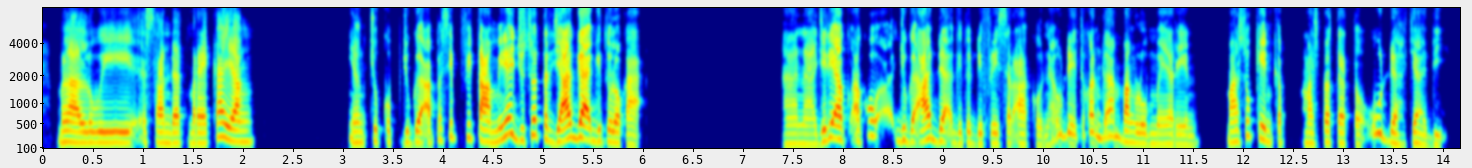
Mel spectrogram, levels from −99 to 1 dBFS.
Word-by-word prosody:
melalui, 175 -1 +1
eee, - - -9
standar 170 -1 -1
mereka 170 +10 0
yang 190 -4 +3 1.0
yang 175 - -5
cukup 185 0 -9
juga 180 +1 +1
apa 205 - -2
sih 240 +4 -7
vitaminnya 235 - +4
justru 255 +7 -2
terjaga 235 +3 +8
gitu 195 0 -5
loh, 175 - +2
Kak. 150 -2 -3 1.4
Nah 155 +1 -7
nah, 150 -1 -5
jadi 220 +8 +5
ak - - -7
aku 280 - -2 0.2
juga 200 +1 -1
ada 200 -3 +3
gitu, 165 0 -9
di 160 -1 -8
freezer 160 0 -6
aku. 155 -2 -5
Nah 140 +1 -11
udah - - -4
itu - - -16
kan, 175 - 0
gampang 245 -9 -1
lumerin. 155 -2 -6 0.3
Masukin 210 +2 -2
ke 175 - -5 0.2
mashed 165 -1 -5
potato. 165 -4 -4
Udah 195 - -3
jadi. 150 -4 -6
175 Hz, 165 wpm, -25 LUFS, 165-200 Hz, 1.4 s, terjaga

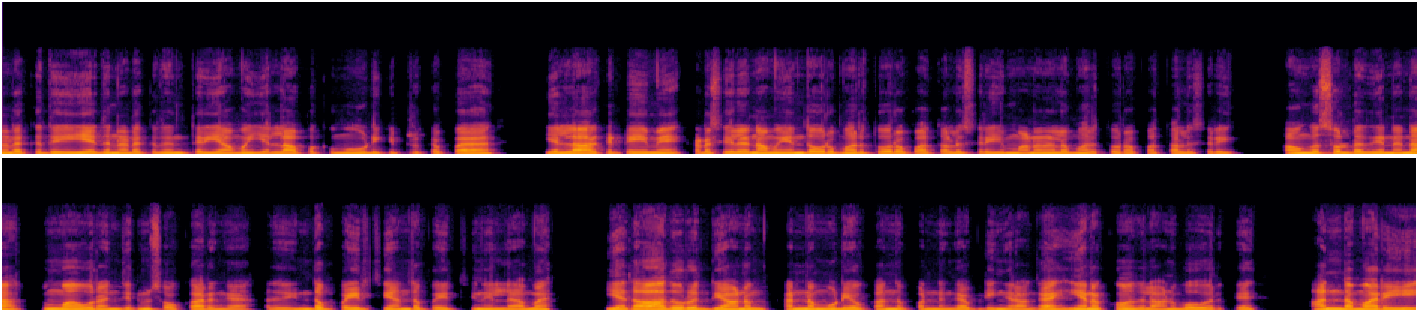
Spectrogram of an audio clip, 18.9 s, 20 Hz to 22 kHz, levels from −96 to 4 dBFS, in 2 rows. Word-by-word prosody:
நடக்குது, 125 -1 -1 0.2
ஏது 125 -1 0
நடக்குதுன்னு, 120 +1 -2
தெரியாம 115 +2 0
எல்லா 120 +3 +2
பக்கமும் 120 0 -5
ஓடிக்கிட்டு 110 -2 -5
இருக்கறப்ப 115 +6 -8 0.7
எல்லார்கிட்டயுமே 165 +3 +2 0.2
கடைசில 145 +2 -1
நாம 125 -1 +2
எந்த 120 +2 +1
ஒரு 120 - 0
மருத்துவர 120 0 0
பார்த்தாலும் 115 0 -3
சரி, 115 -1 -3 0.2
மனநல 120 +2 +1
மருத்துவர 110 0 -3
பார்த்தாலும் 110 -1 -6
சரி, 110 +1 -4 0.4
அவங்க 115 0 +3
சொல்றது 130 +1 0
என்னன்னா, 115 +9 +3 0.2
சும்மா 145 +3 +4
ஒரு 115 - +1
5 110 0 -1
நிமிஷம் 115 -1 -1
உக்காருங்க, 110 -3 -1 0.2
அது 105 0 -6
இந்த 110 +3 +2
பயிற்சி, 120 +1 0
அந்த 115 +1 +1
பயிற்சினு 115 0 -2
இல்லாம 110 +10 0 0.5
ஏதாவது 160 +10 +6
ஒரு 145 - +4
தியானம் 120 +5 +3 0.2
கண்ண 125 +2 +3
மூடி 120 -1 +1
உக்கார்ந்து 115 0 -1
பண்ணுங்க 105 +1 -2
அப்டிங்கறாங்க. 105 +2 -3 0.3
எனக்கும் 145 +3 +2
அதுல 110 -3 -1
அனுபவம் 110 -1 0
இருக்கு 95 - -6 0.5
அந்த 170 +8 +5
மாரி 165 -7 +4
120 Hz, 155 wpm, -25 LUFS, 110-125 Hz, 0.7 s, ஏதாவது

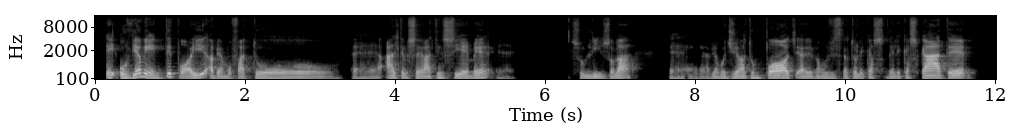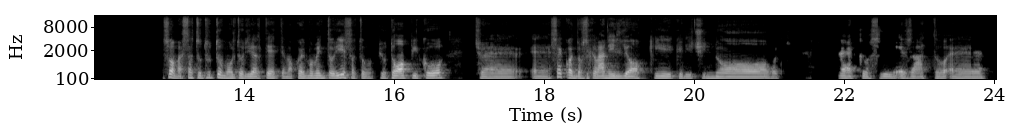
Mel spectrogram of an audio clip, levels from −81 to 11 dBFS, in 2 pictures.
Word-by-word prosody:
E - - +4
ovviamente 130 - +5
poi 120 - +3
abbiamo 115 -2 -1
fatto, 100 -3 -2
ehm, 100 -2 -10
altre 120 +1 0
serate 115 0 -1
insieme, 130 +2 0
ehm, 110 -3 -20 0.7
sull'isola, 115 -3 -2 0.3
ehm, 95 0 -12
abbiamo 110 +1 -5
girato 110 +4 -1
un 140 -2 -5
po', 135 +1 +8
c - - -15
avevamo 110 -1 -2
visitato 105 +2 -6
le 105 - -4
casc 115 -4 -7
delle 110 -1 -6
cascate. 135 +2 +4 1.2
Somma, - - +3
è - - -9
stato 145 -2 -3
tutto 150 +5 -1
molto 120 +1 -1
divertente, 115 0 -1
ma 100 -1 -5
quel 120 +2 0
momento 130 +1 -1
lì 130 +5 +4
è - - +6
stato 110 -4 -7
più 115 -3 -9
topico, 130 +3 +4 0.3
cioè, 100 -3 -6
ehm, 110 0 -7
sai 200 - -2
quando 135 -9 +1
sgrani 120 +2 0
gli 115 +1 -1
occhi 115 +1 0
che 115 - -6
dici: 105 0 -8
"No!" 100 -1 0 0.9
Ecco, 115 -1 -3
sì, 115 +2 -5
esatto, 110 -1 -4
ehm 100 -2 -5
115 Hz, 125 wpm, -22 LUFS, 105-125 Hz, 1.2 s, po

